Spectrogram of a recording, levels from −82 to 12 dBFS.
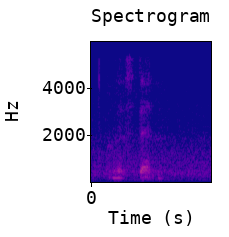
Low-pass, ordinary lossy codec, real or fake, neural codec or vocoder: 5.4 kHz; none; real; none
